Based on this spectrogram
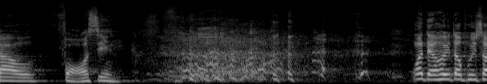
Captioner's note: audience laughs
